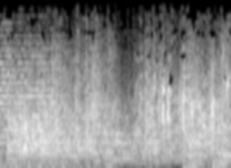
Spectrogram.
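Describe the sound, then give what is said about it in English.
Dense, relentless gunfire from a combat scene in the film Salvador, set in El Salvador, with overlapping bursts forming a continuous loud roar and voices mixed into the chaos. “Whatever you do, okay? Don't get on the ground. They're not just shooting Indians. They're shooting at us.”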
